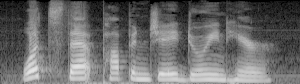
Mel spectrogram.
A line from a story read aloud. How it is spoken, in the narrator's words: thundered Dr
